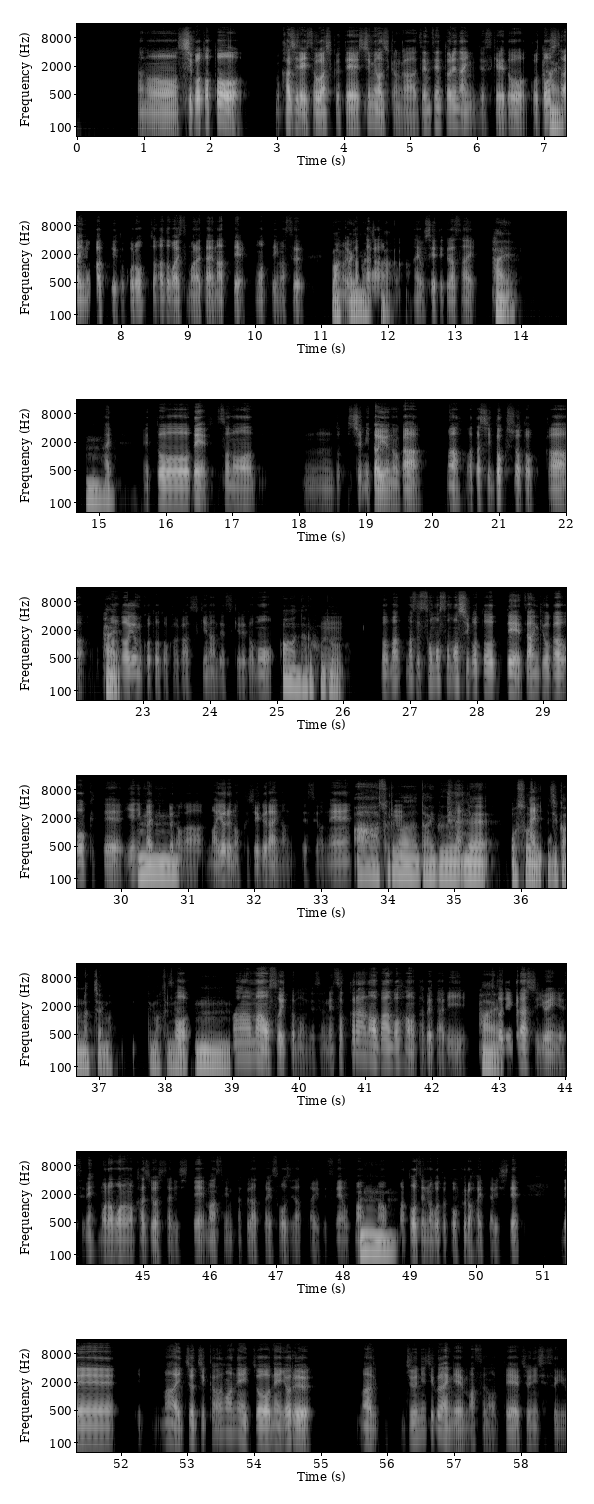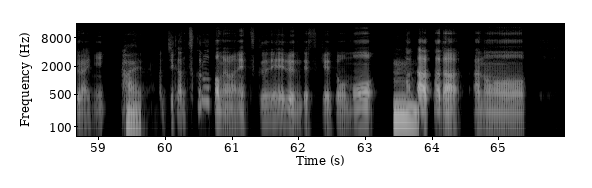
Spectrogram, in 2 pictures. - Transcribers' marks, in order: tapping; laugh; other background noise; other noise
- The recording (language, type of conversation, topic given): Japanese, advice, 仕事や家事で忙しくて趣味の時間が取れないとき、どうすれば時間を確保できますか？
